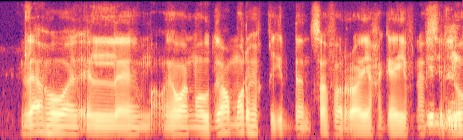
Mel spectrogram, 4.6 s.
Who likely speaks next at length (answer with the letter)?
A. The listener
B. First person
A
